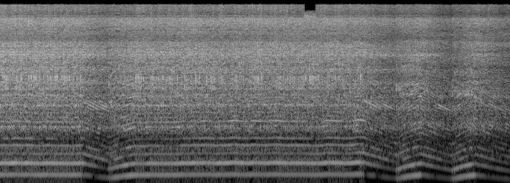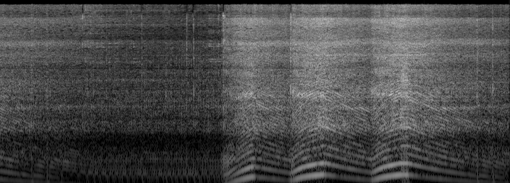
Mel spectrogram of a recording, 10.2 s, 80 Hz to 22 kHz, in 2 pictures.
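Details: Stihl chainsaw (customer's MS 391 or MS170), dropped off because it would not start; refuelled with fuel that had some dirt in it, then started outside at night. It fires and runs clean, revving up and dropping back with crisp, even throttle response.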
